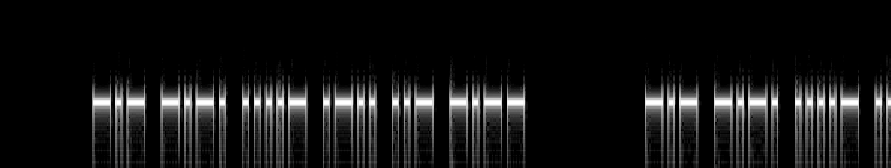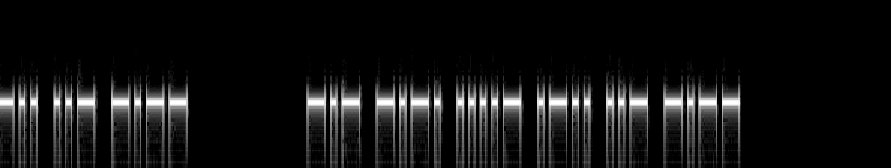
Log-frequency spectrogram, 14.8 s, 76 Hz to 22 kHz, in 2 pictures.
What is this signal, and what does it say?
Morse code, heard as a keyed tone, about 25 wpm, 700 Hz. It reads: KC4LUY KC4LUY KC4LUY
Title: USA Call Signs - 6 Characters - Repeated 3x - 25wpm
